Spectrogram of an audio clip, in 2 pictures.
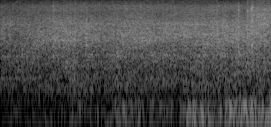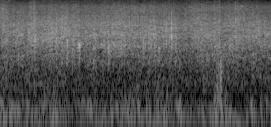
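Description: Wind buffeting the microphone of a handlebar-mounted camera, over the noise of mountain bike tyres rolling on loose dirt and gravel. The low wind rumble gets louder about two seconds in.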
